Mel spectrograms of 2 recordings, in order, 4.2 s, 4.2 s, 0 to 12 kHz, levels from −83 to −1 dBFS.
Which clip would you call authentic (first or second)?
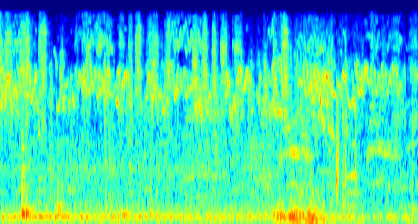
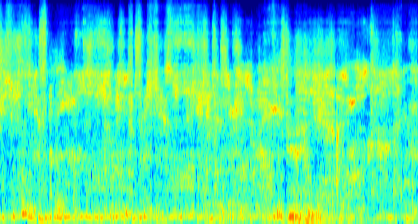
first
